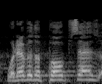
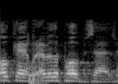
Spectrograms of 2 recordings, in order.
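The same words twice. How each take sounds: First: Said in the usual way. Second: Quick, dismissive parroting of a follower; mock blind obedience. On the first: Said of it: "plain version before mocking take". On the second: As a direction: rattle it off like a mindless yes-man. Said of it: "That's blind obedience".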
